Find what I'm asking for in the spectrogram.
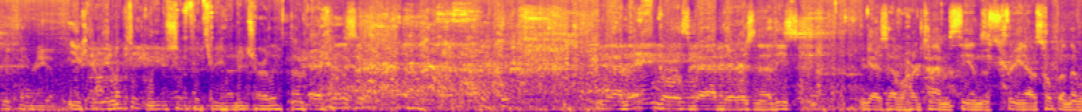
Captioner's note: audience laughter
